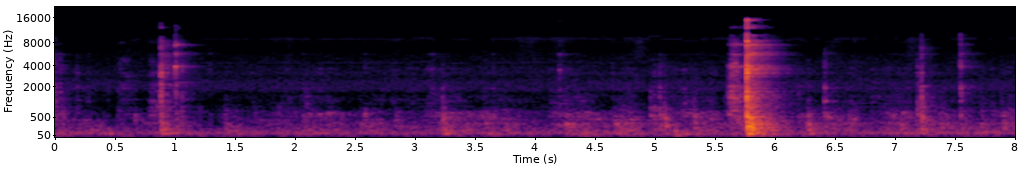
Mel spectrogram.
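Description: Steel handle bar of an Eclipse bench vise being turned and slid by hand, clinking against the vise's screw head: a sharp metal clink about a second in, a louder one just before six seconds, and lighter ticks between.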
